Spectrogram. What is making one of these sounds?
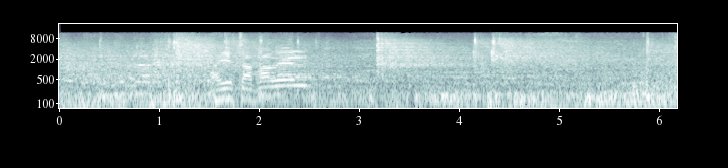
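Roller skate wheels rumble across a wooden floor in an echoing hall.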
